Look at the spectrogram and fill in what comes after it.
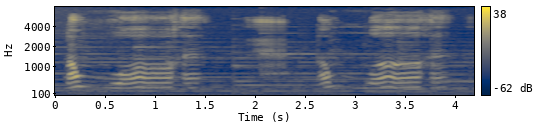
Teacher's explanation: ini didahului harokat fathah, maka dibaca tebal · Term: tafkhim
